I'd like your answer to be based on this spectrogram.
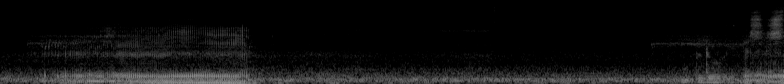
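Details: Person asleep at 1 a.m. beside the recorder: a long, loud, rumbling snore on breathing in, then quieter breathing under steady room noise; snoring during sleep.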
